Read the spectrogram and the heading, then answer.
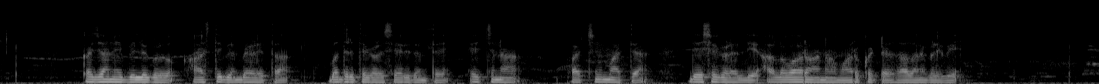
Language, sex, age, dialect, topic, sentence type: Kannada, male, 18-24, Mysore Kannada, banking, statement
